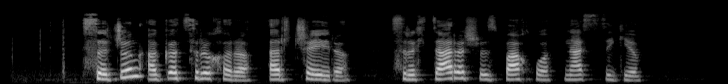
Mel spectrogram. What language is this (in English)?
Abkhazian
